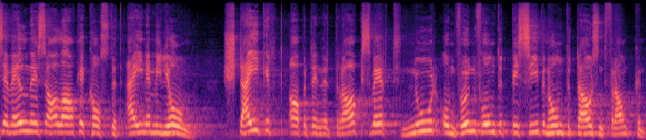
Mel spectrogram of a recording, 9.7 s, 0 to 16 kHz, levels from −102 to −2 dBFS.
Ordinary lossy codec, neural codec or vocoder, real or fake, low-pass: none; none; real; 14.4 kHz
